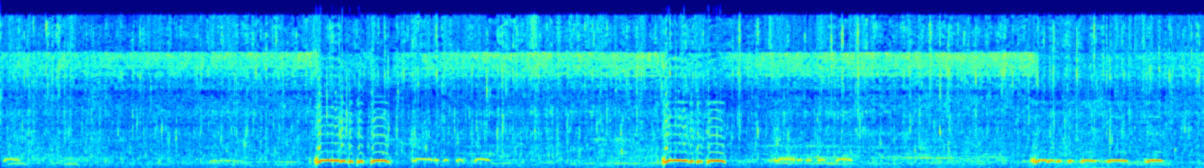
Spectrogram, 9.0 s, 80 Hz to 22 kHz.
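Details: Wild local zebra doves singing loudly. Three bold phrases arrive about every 2.5 seconds, each a crisp attack followed by quick rolling coos. Fainter doves answer between them.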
